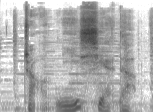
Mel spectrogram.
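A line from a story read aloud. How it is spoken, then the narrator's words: Amused low mutter. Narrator (Chinese): 父亲……笑着低声嘟囔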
